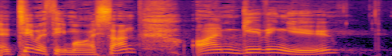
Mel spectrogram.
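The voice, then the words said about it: Put-on British accent. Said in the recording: “I made Paul sound kind of British then.”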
